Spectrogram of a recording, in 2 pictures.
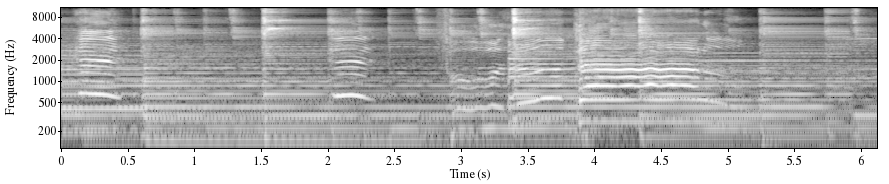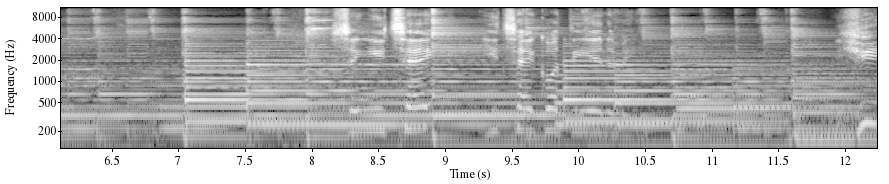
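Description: Live worship song: a man singing over a strummed acoustic guitar and held keyboard chords.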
